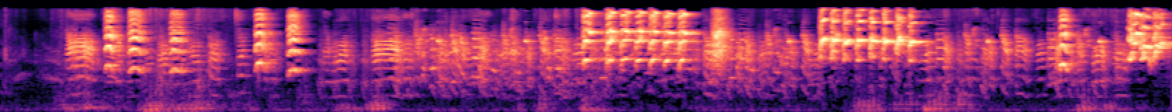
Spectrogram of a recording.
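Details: Zebra finch colony, kept together with other small finches: dense overlapping nasal, harmonic-rich beeps and chattering tweets from many birds, bursts packed closely with brief gaps, some wing flutter.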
